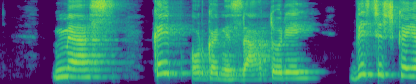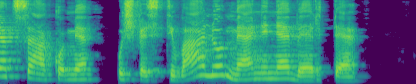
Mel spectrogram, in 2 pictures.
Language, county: Lithuanian, Tauragė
